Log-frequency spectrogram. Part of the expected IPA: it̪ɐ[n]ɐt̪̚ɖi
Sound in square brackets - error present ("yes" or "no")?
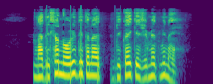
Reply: no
